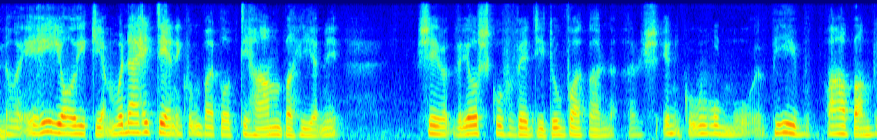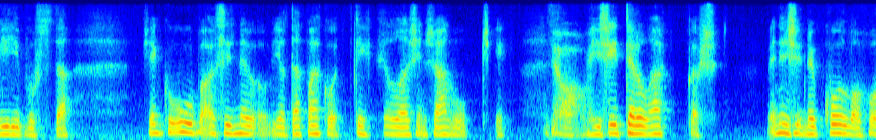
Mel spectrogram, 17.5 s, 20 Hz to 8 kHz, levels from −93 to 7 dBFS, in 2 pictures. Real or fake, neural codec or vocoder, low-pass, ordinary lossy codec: fake; codec, 16 kHz in and 24 kHz out, 0.6 kbps, FocalCodec, streaming, 4096 codes; 7.2 kHz; none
